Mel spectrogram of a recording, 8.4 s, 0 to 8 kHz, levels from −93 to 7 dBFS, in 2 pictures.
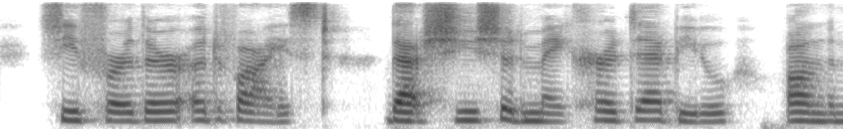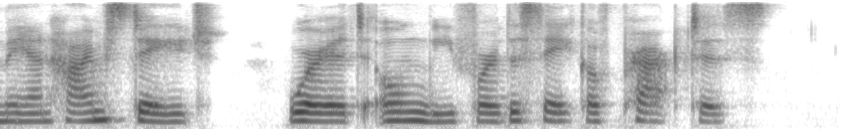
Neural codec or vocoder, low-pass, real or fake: codec, 16 kHz, 0.8 kbps, ZipCodec; 7.2 kHz; fake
